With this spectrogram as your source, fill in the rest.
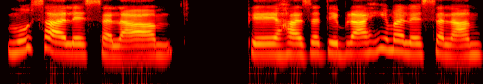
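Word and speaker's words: Ibrahim: नामों का फर्क है हम इब्राहम कहते हैं वह इब्राहिम कहते हैं और यह कोई अलग नबी नहीं है यह उसी नबी के नाम को प्रोनाउंस करने का एक डिफरेंट तरीका का है जिसकी वजह से वह नाम ऐसे प्रोनाउंस किया जाता है अरबी में मगर कहानियां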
